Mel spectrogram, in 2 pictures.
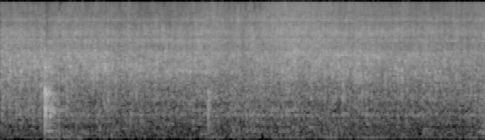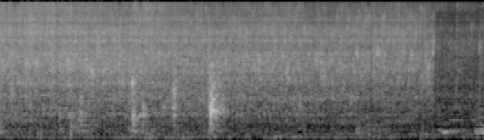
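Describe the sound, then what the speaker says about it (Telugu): Tomato pieces frying in a pan for sago upma, giving a loud, dense, continuous sizzle with a few spoon taps and stirring clicks, dropping off slightly just before the end. "సన్నగా వేగిన తర్వాత టమాటా ముక్కలు కూడా వేసేసుకోవాలి."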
